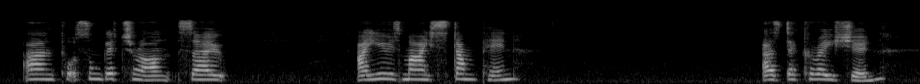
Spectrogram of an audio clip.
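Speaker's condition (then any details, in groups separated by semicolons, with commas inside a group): No condition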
